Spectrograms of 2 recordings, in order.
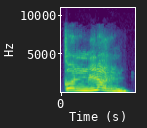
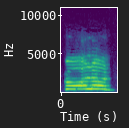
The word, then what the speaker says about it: Conlon: También mí me pasó toda la vida, jamás lo pronuncian bien mi apellido. Conlon. Ay, es que la Sí. M del medio te traba, es Yo como... le decía colon.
